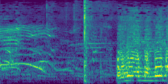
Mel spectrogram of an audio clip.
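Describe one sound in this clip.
A volleyball is struck hard with a sharp slap.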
